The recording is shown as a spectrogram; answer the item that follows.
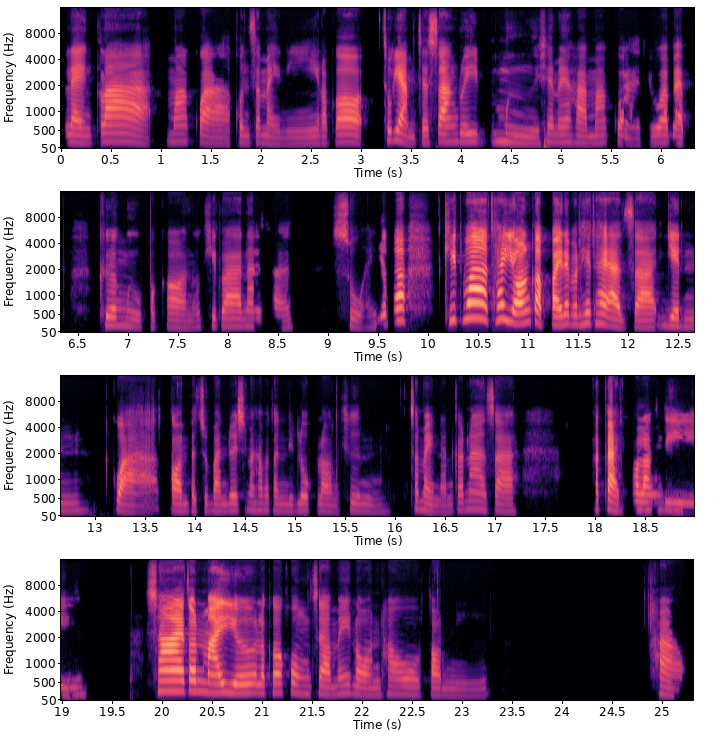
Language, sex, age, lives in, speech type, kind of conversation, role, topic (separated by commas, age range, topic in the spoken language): Thai, female, 25-29, Thailand, conversation, unstructured, none, ถ้าคุณย้อนเวลาได้ คุณอยากไปเห็นเหตุการณ์ใดในประวัติศาสตร์มากที่สุด?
